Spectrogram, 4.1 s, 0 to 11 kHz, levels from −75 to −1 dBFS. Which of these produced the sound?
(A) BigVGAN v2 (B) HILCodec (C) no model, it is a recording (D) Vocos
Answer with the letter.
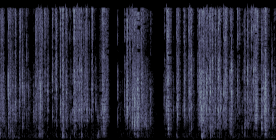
C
